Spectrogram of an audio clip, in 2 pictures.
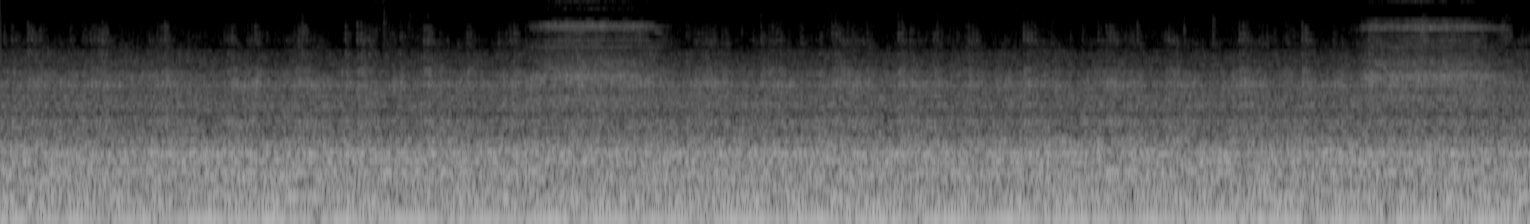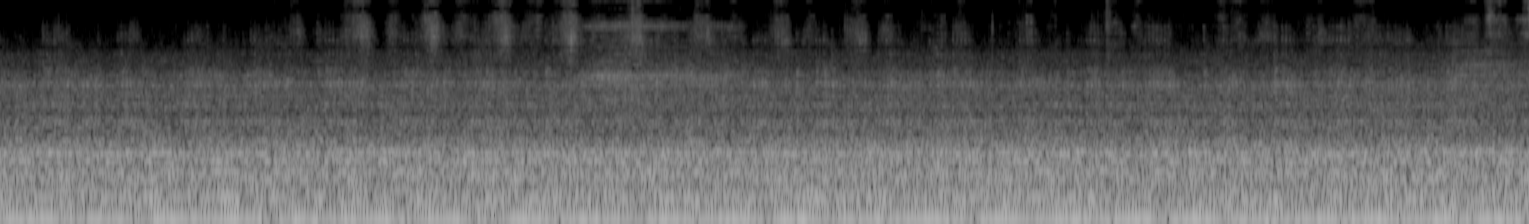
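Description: Steady low hum of background room noise, with a faint soft hiss swelling every five or six seconds.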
